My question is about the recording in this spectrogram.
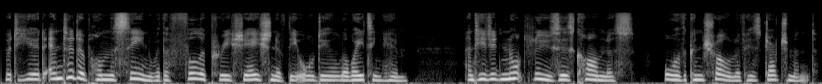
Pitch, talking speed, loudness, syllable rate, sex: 210 Hz, 210 wpm, -18 LUFS, 5.7 syllables/s, female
